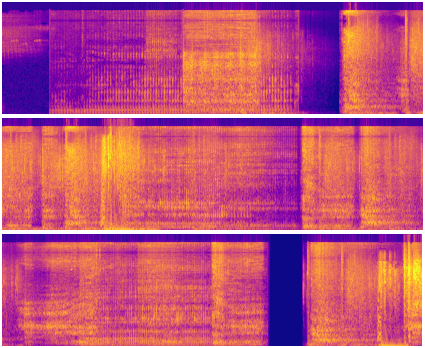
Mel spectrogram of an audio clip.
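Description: Sound-effect recordings of a big cat growling and roaring, spliced together with abrupt cuts and two short silent gaps, one about five seconds in and one near the end.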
